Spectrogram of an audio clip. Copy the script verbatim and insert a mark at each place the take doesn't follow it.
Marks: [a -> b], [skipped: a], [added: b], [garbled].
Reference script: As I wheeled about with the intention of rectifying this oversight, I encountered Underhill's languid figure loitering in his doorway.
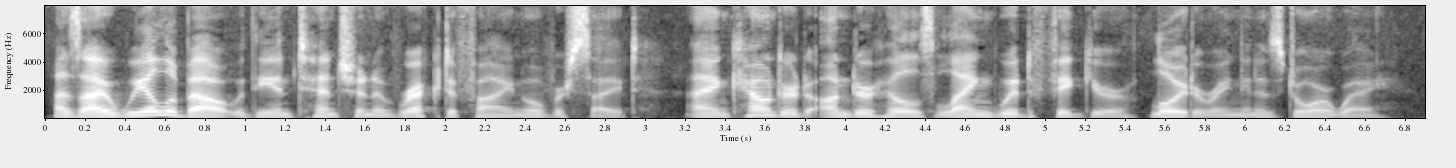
As I [wheeled -> wheel] about with the intention of rectifying [skipped: this] oversight, I encountered Underhill's languid figure loitering in his doorway.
